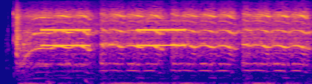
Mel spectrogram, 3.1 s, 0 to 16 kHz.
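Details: 1998 Honda Civic sedan project car after distributor install, cranked with the distributor unplugged: steady even cranking with a clean starter whine and no grinding or clicking. The starter turns the engine over normally.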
